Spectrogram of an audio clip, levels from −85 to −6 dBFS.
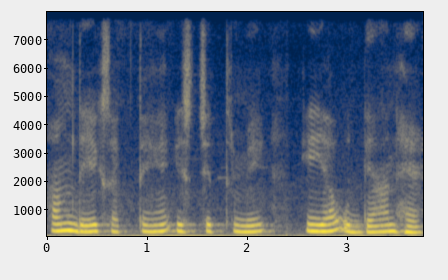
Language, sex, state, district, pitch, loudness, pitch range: Hindi, female, Chhattisgarh, Raipur, 230 Hz, -15 LUFS, 220-235 Hz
